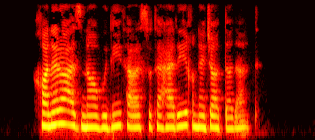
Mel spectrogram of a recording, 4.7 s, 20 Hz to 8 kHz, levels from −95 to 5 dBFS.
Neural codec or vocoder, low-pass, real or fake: none; 7.2 kHz; real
